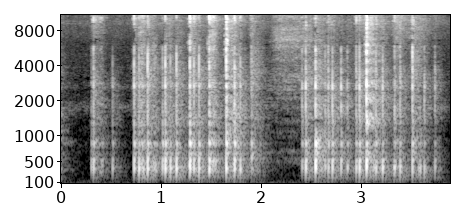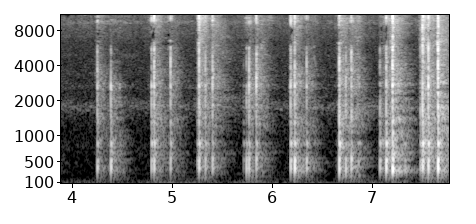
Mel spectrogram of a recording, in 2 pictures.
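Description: Long nails tap on a closed vintage cloth-bound hardcover book held flat, moving between its red cloth spine with its label, the cover and the page edges. The taps come in quick bursts separated by brief pauses, each one a short, dry, muted knock with a hollow midrange tone and almost no ring.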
